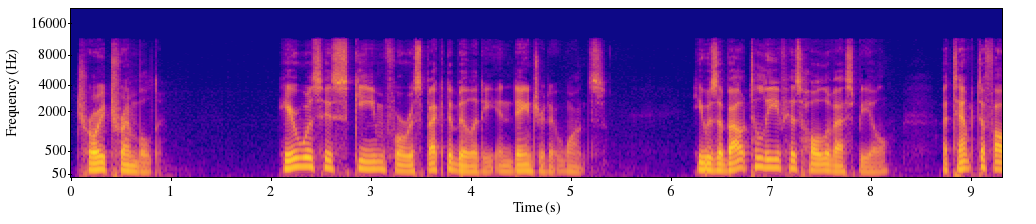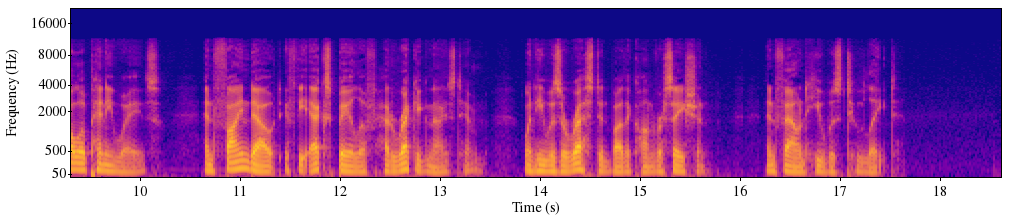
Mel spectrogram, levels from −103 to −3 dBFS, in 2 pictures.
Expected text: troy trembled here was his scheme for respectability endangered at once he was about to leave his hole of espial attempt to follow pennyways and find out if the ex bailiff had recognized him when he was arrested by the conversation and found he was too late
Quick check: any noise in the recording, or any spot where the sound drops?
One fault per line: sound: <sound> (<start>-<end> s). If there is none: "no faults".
no faults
